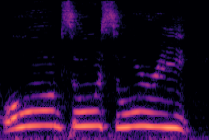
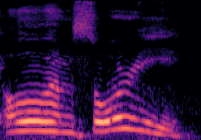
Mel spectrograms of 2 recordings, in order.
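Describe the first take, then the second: First: Very high, soft, drawn-out Canadian apology; hammed-up Canadian accent, pitched way up and softer; exaggerated Canadian accent. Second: Higher, drawn-out mock Canadian apology; Canadian accent. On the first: Canada apologising to Native people, hammed-up Canadian accent. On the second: Canada saying sorry to Native people, mock Canadian accent. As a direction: put on a slow Canadian accent. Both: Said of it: "That's my Canadian accent".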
